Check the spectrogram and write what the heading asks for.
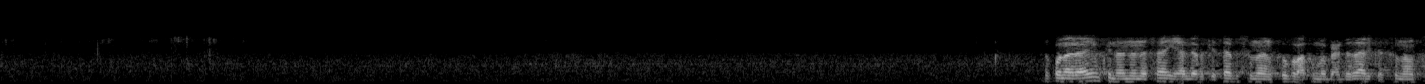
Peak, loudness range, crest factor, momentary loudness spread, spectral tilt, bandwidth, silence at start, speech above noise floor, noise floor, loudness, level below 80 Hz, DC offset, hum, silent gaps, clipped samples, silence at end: -10 dBFS; 4 LU; 22 dB; 22 LU; -7.5 dB/octave; 4.1 kHz; 9.95 s; 33 dB; -61 dBFS; -27 LUFS; -78 dBFS; under 0.1%; none; none; under 0.1%; 0 s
